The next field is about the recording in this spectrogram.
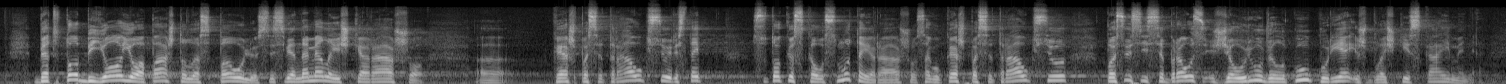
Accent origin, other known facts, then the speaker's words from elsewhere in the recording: Kybartai, Marijampolė County, Lithuania; mano tėviškėje Kybartuose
